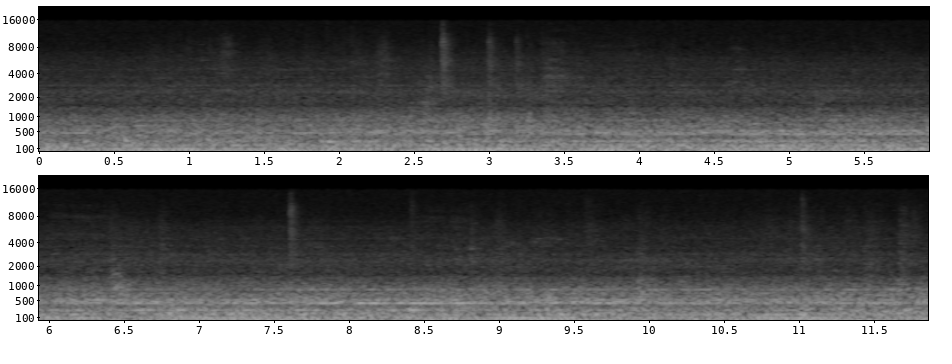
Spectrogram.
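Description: Passenger train running between stations, heard from inside the carriage: a steady rumble with a faint even hum and a few light ticks from the wheels and carriage.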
